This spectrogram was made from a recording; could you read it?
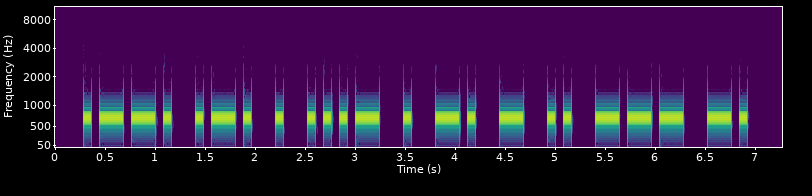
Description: Morse code, heard as a keyed tone, about 15 wpm, 700 Hz. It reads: PREVENTION
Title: Sets of 5 Words Encore2 15wpm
